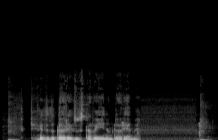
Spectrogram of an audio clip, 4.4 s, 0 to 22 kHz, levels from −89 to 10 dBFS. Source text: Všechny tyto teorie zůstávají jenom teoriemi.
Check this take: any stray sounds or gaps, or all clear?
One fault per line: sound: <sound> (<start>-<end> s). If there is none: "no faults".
no faults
